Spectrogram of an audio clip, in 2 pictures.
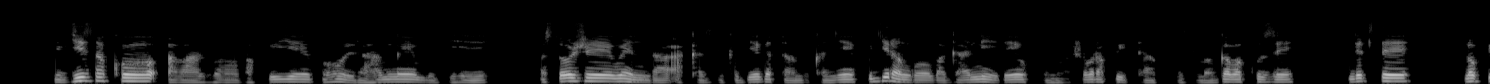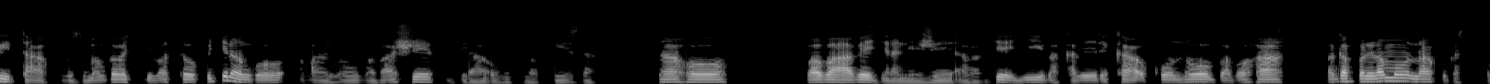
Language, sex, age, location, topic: Kinyarwanda, male, 25-35, Kigali, health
